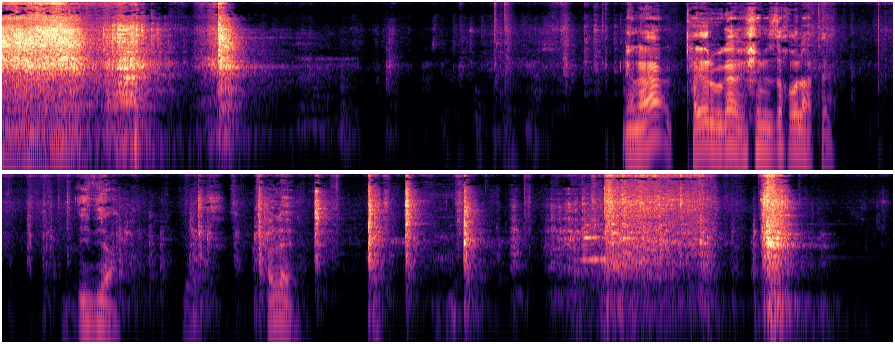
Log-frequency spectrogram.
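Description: A block-making machine clanks and rattles.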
